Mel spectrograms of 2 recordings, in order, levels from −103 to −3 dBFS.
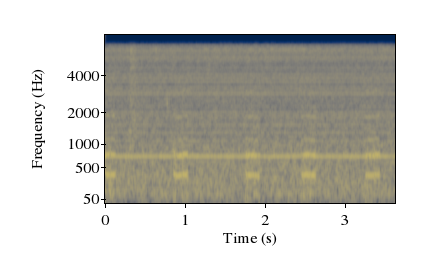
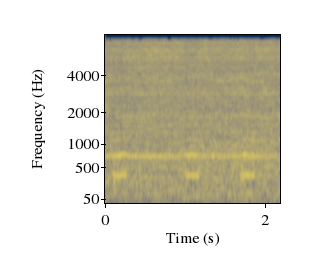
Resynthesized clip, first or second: second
